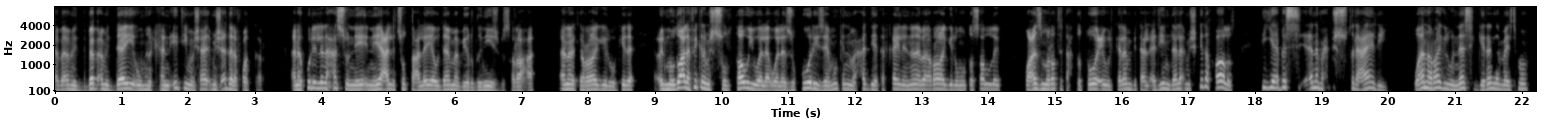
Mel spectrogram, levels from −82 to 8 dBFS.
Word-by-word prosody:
أ - - -7
أبقى 150 +1 -1
ب 140 -5 -3
بابقى 175 -1 +3
متضايق 165 +3 +4
ومن 145 -2 -2
خنقتي 175 +5 -3
مش 150 0 -2
ع 165 -2 +1
مش 155 -2 -2
قادر 170 -3 +2
أفكر، 135 -3 -7 0.4
أنا 150 +1 +3
كل 210 +3 -1
اللي 195 -1 +2
أنا 185 - +1
حاسه 190 -3 +3
إني 150 +1 +1
ه - - -5
إن 150 - -2
هي 160 +3 +5
علّت 160 -3 +3
صوتها 170 - -4
عليّا 150 +3 +2
وده 150 +2 0
ما 155 -2 -1
بيرضنيش 125 -1 -3
بصراحة، 120 +2 -5 0.4
أنا 165 0 +3
كراجل 150 0 -1
وكده 145 +4 -2 0.4
الموضوع 160 +5 +6
على 205 -3 +7
فكرة 225 -4 +1
مش 165 -3 +5
سلطوي 185 +5 +2
ولا 150 -3 +2
ولا 135 0 -1
ذكوري 170 - +1
زي 140 -1 -2
ممكن 165 +2 -5
ما 150 -5 -3
حد 165 +2 -6
يتخيل 160 +3 -3
إن 150 0 -3
أنا 165 -1 0
بقى 155 -1 -1
راجل 165 -2 0
ومتسلط 155 +2 -4 0.3
وعايز 165 +2 +4
مراتي 165 -1 -1
تحت 155 +3 -13
طوعي 160 +1 +1
والكلام 155 +3 -3
بتاع 150 -1 -6
القديم 150 +4 -3
ده، 155 0 -2
لأ 180 +1 -3
مش 160 - -5
كده 250 0 -2
خالص، 215 +1 +3 0.4
هي 210 0 0
بس 225 0 +4
أنا - - +1
ما - - -3
باحبش 180 - -4
الصوت - - +1
العالي 165 -6 -1 0.4
وأنا 200 -1 +3
راجل 190 -1 0
والناس 170 +5 0
الجيران 150 +5 -2
لمّا 155 -3 -3
يسمعوا 170 +5 -5
155 Hz, 200 wpm, -23 LUFS, 145-175 Hz, 0.4 s, على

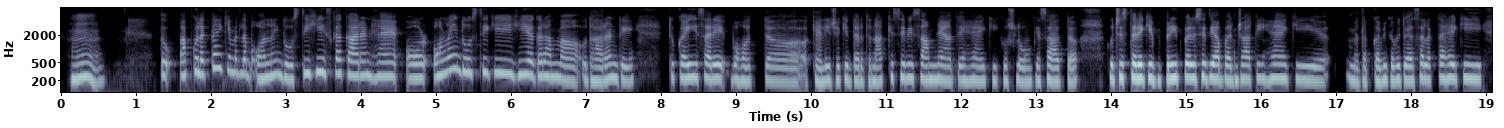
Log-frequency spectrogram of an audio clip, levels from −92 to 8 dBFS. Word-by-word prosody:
हुँ। 220 -4 0 0.7
तो - - 0 0.2
आपको 270 +4 -1
लगता 280 +6 +1
है 385 - +2
कि 360 -1 -6
मतलब 290 -2 -2
ऑनलाइन 245 +4 0
दोस्ती 230 +5 -1
ही 325 0 +4
इसका 300 0 0
कारण 270 0 +2
है? 255 +1 -1 0.2
और 235 0 0
ऑनलाइन 325 +8 +1
दोस्ती 315 0 -1
की 310 +2 -3 0.3
ही 280 +1 +1
अगर 260 -1 +1
हम 245 -2 0 0.3
उदाहरण 215 +1 -1
दें, 205 -2 -3 0.5
तो 235 - -6
कई 235 +1 +3
सारे 230 -1 +2
बहुत 205 -2 -3
कह 195 0 -4
लीजिए 210 +1 -1
कि 220 +2 -1
दर्दनाक 200 0 -3
क़िस्से 240 0 -2
भी 230 0 0
सामने 220 -1 0
आते 210 0 -3
हैं 205 0 -3
कि 205 0 -9
कुछ 205 +2 -6
लोगों 195 -2 -1
के 205 +1 -4
साथ 195 -1 -1 0.5
कुछ 220 +1 +2
इस 235 0 +2
तरह 230 -2 +11
की 230 - +8
विपरीत 225 +2 +4
परिस्थितियाँ 235 -1 +5
बन 210 -1 +1
जाती 225 +1 -2
हैं 230 +1 0
कि 210 -2 -2 0.3
मतलब 200 -2 -4
कभी-कभी 210 +1 +1
तो 215 - 0
ऐसा 205 +3 +1
लगता 220 +1 -1
है 230 +1 +3
कि, 225 -1 0
225 Hz, 180 wpm, -24 LUFS, 210-245 Hz, 0.7 s, तरह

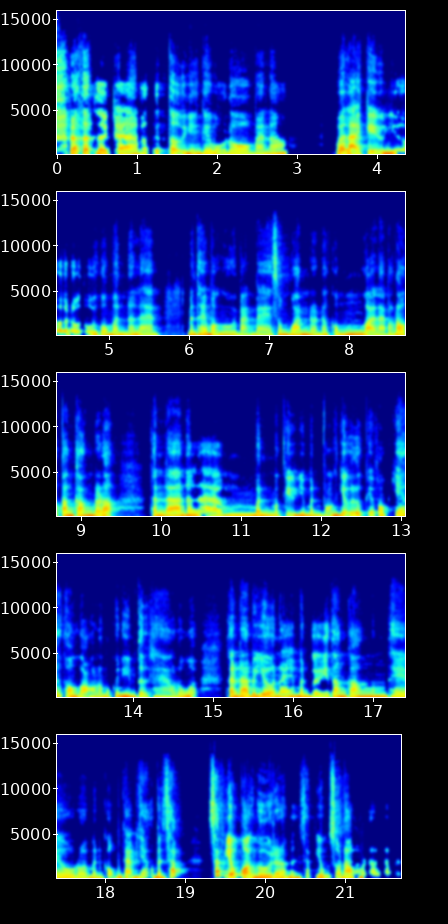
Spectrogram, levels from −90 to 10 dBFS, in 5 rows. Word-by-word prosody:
rất - - +5
thích 320 -1 +6
thời 185 -3 +5
trang, 190 0 +2
rất 250 - -4
thích 255 +1 -4
thử - - 0
những 205 -2 0
cái 240 +1 -4
bộ 205 -6 -5
đồ 170 -1 -2
mà 170 +1 -7
nó 210 +7 -3 0.7
với 285 +4 +5
lại, 275 - +5
kiểu - - -2
như, 240 -1 +6 0.2
ở - - 0
độ - - -3
tuổi 225 - -4
của 180 -6 -4
mình 180 -3 -1
á 205 +6 -3
là 190 -8 -4 0.4
mình 180 -1 0
thấy 245 +4 +1
mọi 230 - +2
người 175 0 -3
bạn 165 +2 -8
bè 165 -1 -7
xung 200 +3 0
quanh 205 0 +2
rồi 185 -3 -2
nó 215 +7 -4
cũng, 250 +6 +1
gọi 215 - +1
là, 165 0 -6
bắt 235 - -8
đầu 175 -4 +3
tăng 205 +4 +4
cân 215 0 +3
rồi 180 - +1
đó, 280 +3 +4 0.5
thành 185 -2 +1
ra 200 +1 +3
nó 260 - +4
là 175 -7 -1 0.4
mình 185 -1 +2
mà, 180 - -4
kiểu - - -9
như, 245 +1 +2
mình 185 -4 -2
vẫn 225 +9 +1
giữ - - -1
được - - 0
cái 280 +1 -5
vóc 275 +1 0
dáng 275 +3 -2
thon 235 -6 +1
gọn 175 -3 -3
là 175 - -5
một 175 0 -3
cái 280 - -3
niềm 230 -8 +5
tự 180 -3 -5
hào 185 -3 -8
luôn 205 +6 0
á. 310 - -5 0.4
Thành 210 -1 +4
ra 235 +2 +5
bây 240 +1 +1
giờ 210 -3 +3
nè, 210 +1 0
mình 215 -3 +1
bị 200 - -3 0.2
tăng 220 0 +2
cân 220 0 +1
theo 225 0 -3
rồi 195 -3 -5
mình 185 -1 -4
cũng 230 +7 -4
cảm 230 -1 -2
giác 320 +4 -7
mình 215 -5 +3
sắp 360 - +2 0.4
sắp 430 +1 +5
giống 290 +2 +7
mọi - - +6
người 200 -1 +4
rồi 205 +2 0
đó, 255 - -1
mình 215 -6 -1
sắp 325 +5 -13
giống 265 +5 -2
số 310 -4 -5
đông 230 -2 +1
rồi 230 - +1
đó, 245 - -9
là 185 - -12
mình 185 - -32
210 Hz, 275 wpm, -22 LUFS, 185-240 Hz, 0.7 s, giống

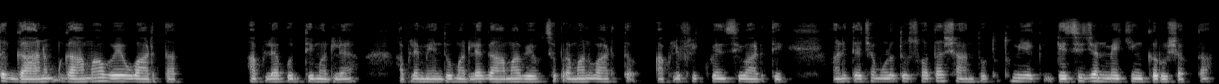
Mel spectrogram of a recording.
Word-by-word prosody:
तर 160 - +7
गान 130 +1 +5 0.2
gamma 140 +3 +2
wave 140 -1 +7
वाढतात. 130 -2 0 0.8
आपल्या 135 - 0
बुद्धीमधल्या, 130 -1 0 0.5
आपल्या 135 -1 -1
मेंदूमधल्या 130 +1 +2
गामा 130 0 +2
वेव्हजचं 130 0 0
प्रमाण 135 +1 0
वाढतं. 130 -1 -3 0.2
आपली 130 +1 -5
फ्रिकवेन्सी 140 +1 -2
वाढते 130 -1 -1 0.5
आणि 135 +1 -1
त्याच्यामुळे 140 0 0
तो 145 - +1
स्वतः 140 +2 -2
शांत 130 -3 -3
होतो. 130 - -7
तुम्ही 150 -2 -2
एक 140 0 -2 0.2
डिसिजन 140 +2 +3
मेकिंग 140 0 +2
करू 135 -1 +6
शकता. 125 +1 -5
135 Hz, 140 wpm, -24 LUFS, 130-140 Hz, 0.8 s, तर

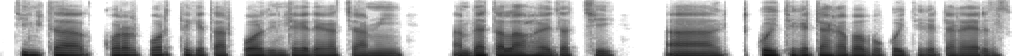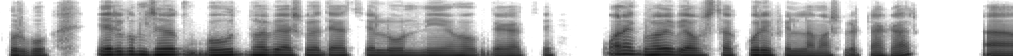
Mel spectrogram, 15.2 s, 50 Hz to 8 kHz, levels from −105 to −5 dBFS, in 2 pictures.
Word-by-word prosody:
চিন্তা 125 -1 +2 0.3
করার 125 +1 +2
পর 130 +1 +1
থেকে 125 -2 -1
তার 110 0 -1
পরেরদিন 115 0 +1
থেকে 115 -1 +2
দেখা 115 0 +1
যাচ্ছে 110 -1 -6
আমি, 110 0 0 0.5
আমি 110 - 0
বেতালা 110 -1 +4
হয়ে 105 0 +2
যাচ্ছি। 105 0 -4 0.6
আ - - +3 0.6
কই 120 -2 +7
থেকে 115 -1 +1
টাকা 110 0 +2
পাবো, 110 0 0
কই 110 -1 +1
থেকে 110 -1 -3
টাকা 110 -1 -2
এরেঞ্জ 105 0 -5
করবো? 110 -1 0 0.5
এরকম 155 +1 +4
যাইহোক 150 +1 +6 0.2
বহুত 135 +3 +6
ভাবে 135 +1 +5
আসলে 125 +2 -2
দেখা 125 - +1
যাচ্ছে 120 0 -11
লোন 115 0 0
নিয়ে 115 0 0
হোক 115 0 -2
দেখা 110 0 -2
যাচ্ছে 115 +1 -11 0.5
অনেকভাবে 155 -4 +4
ব্যবস্থা 120 0 0 0.2
করে 125 -1 +5
ফেললাম 110 -1 -2
আসলে 130 +5 -8
টাকার। 105 +7 -2 0.6
আ - - 0
115 Hz, 170 wpm, -23 LUFS, 110-130 Hz, 0.6 s, কই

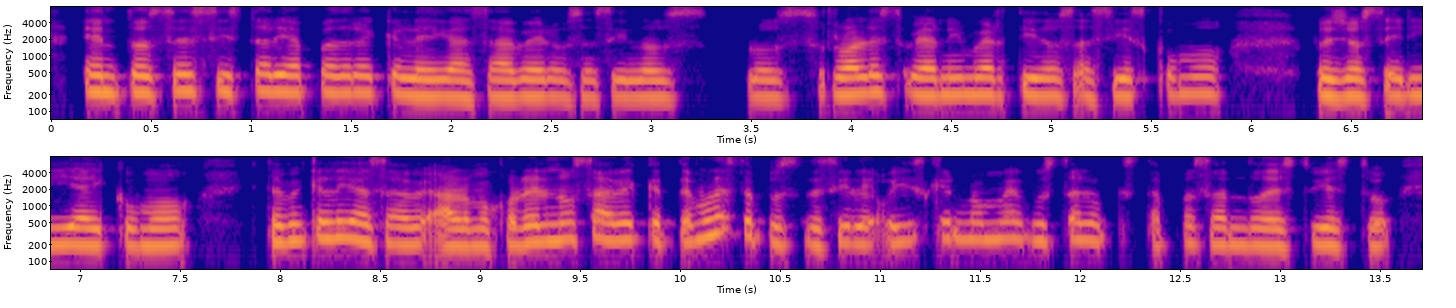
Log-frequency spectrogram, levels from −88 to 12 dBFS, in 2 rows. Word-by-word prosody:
Entonces, 220 0 +2
sí 230 - -3
estaría 225 0 +2
padre 215 -1 -1
que 215 - -1
le 195 -1 +4
digas: 185 -2 0
"A 185 -1 +1
ver, 185 0 +1
o 180 - -4
sea, 175 +1 -7
si 185 +2 -3
los 180 -1 -3 0.2
los 180 -1 -6
roles 205 +1 +3
estuvieran 200 -2 +1
invertidos, 200 -1 0
así 185 +2 -1
es 185 - -3
como, 210 -1 -6 0.4
pues 195 -2 +4
yo 195 - +4
sería 200 +2 +2
y 195 - +3
cómo", 195 0 -1 0.3
y - - -46
también 230 +1 +2
que 260 +1 +3
le 255 - +4
digas 235 -5 +3
a 205 -1 +2
ver, - - 0
a - - +4
lo 190 - +2
mejor, 190 +2 -1
él 225 +1 +4
no 245 +1 +1
sabe 245 -1 +1
que 245 - 0
te 240 - -2
molesta, 280 +1 +2
pues, 210 -5 -5
decirle: 215 +2 -2
"Oye, 220 -3 -2
es 235 - -11
que 260 - -5
no 250 -1 -2
me 255 +1 -2
gusta 235 -2 -4
lo 240 -1 -1
que - - -30
está - - -12
pasando, 200 -1 -4
esto 190 +1 -1
y - - +5
esto, 190 -1 -3
205 Hz, 245 wpm, -20 LUFS, 190-230 Hz, 0.4 s, y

